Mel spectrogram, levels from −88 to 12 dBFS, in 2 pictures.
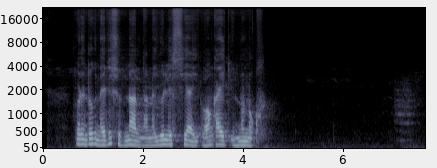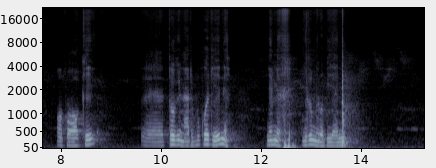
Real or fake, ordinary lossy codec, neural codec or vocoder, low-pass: fake; none; codec, 44.1 kHz, 7.8 kbps, Pupu-Codec; none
